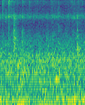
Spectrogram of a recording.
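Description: Heavy rain pours steadily in an even, close hiss with no clear thunder, and no one talks.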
